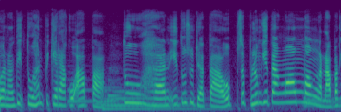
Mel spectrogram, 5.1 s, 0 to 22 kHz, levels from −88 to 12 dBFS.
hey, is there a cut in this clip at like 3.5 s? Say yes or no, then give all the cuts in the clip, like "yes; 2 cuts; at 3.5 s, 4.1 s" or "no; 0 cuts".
yes; 2 cuts; at 1.7 s, 3.5 s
